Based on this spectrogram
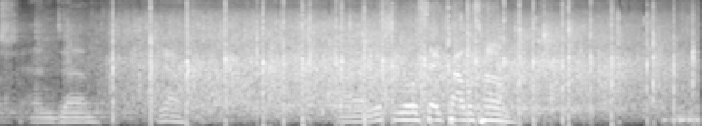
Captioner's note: applause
